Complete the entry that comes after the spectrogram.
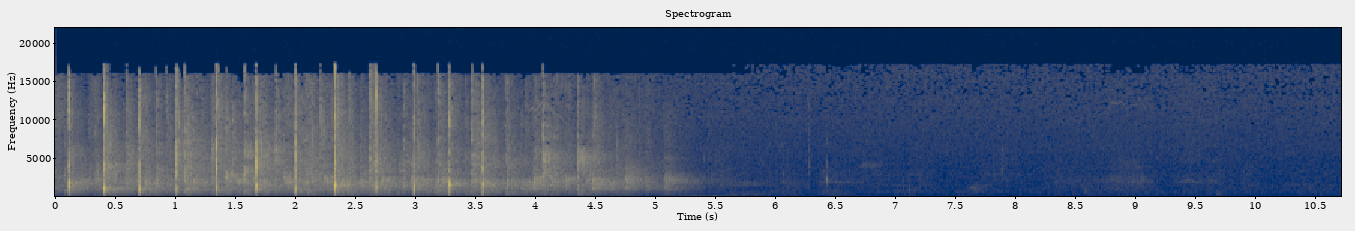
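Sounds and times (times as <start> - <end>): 
short audience applause: 0.0 - 5.4.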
